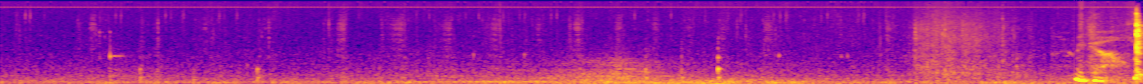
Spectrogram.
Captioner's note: tapping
